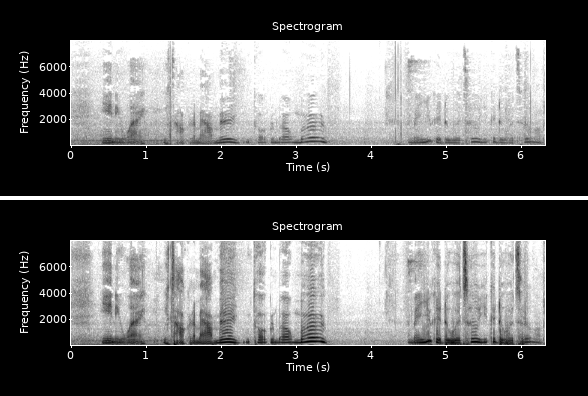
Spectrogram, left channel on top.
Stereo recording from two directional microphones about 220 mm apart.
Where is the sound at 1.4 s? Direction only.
45° right (ahead or behind).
